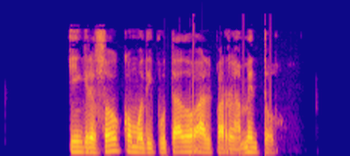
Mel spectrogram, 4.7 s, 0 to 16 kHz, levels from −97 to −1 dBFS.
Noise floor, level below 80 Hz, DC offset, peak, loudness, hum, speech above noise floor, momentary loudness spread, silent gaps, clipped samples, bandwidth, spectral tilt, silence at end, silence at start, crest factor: under -90 dBFS; -52 dBFS; under 0.1%; 0 dBFS; -15 LUFS; none; over 76 dB; 10 LU; none; under 0.1%; 9 kHz; -5.5 dB/octave; 1.05 s; 0.9 s; 16 dB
